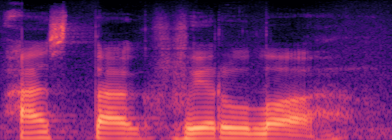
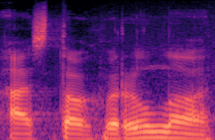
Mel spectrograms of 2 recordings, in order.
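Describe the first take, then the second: First: The 'tagh' syllable is pronounced clearly and distinctly. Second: The 'tagh' syllable is blurred, not clearly pronounced. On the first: The speaker calls it right. "tapi astagfirullah. Tak" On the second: The speaker calls it wrong. "Jadi tidak astagfirullah"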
